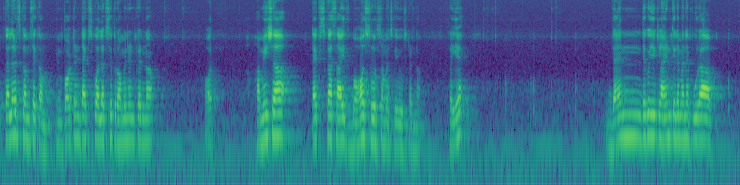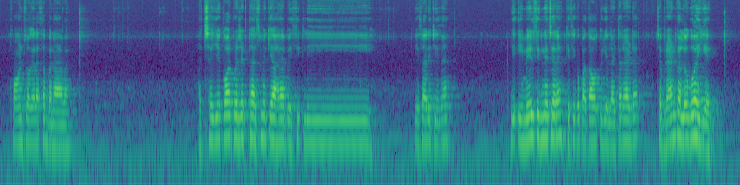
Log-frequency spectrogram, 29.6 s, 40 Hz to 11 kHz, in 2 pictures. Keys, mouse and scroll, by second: 3.2 click, 7.9 click, 9.6 click, 11.0 click, 13.8 click, 15.2 click, 16.0 click, 17.0 click, 17.9 right click, 18.4 click, 18.7 click, 21.2 click, 22.3 click, 25.8 Right.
